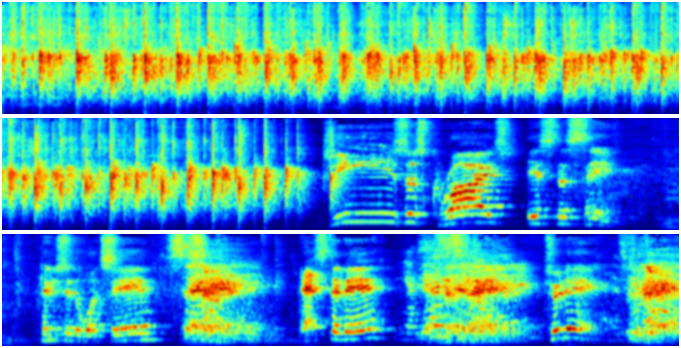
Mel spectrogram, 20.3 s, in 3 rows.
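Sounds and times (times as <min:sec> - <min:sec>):
large crowd applauding: 0:00.0 - 0:09.9
speech: 0:11.1 - 0:13.0, 0:13.9 - 0:20.2.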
